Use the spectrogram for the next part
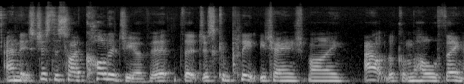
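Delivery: normal talking voice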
